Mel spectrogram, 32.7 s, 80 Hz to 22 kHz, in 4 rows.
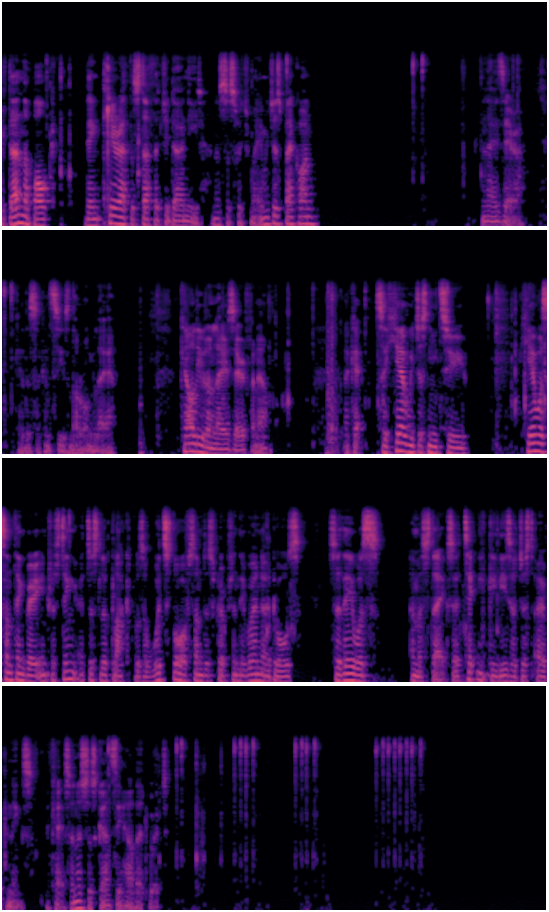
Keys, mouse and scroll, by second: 0.1 middle click, 1.1 scroll up 1, 2.1 scroll down 1, 4.2 click, 7.2 scroll down 1, 7.7 middle click, 8.2 click, 11.2 scroll down 1, 12.0 Escape, 12.4 scroll up 1, 12.8 middle click, 13.8 scroll up 1, 14.8 click, 19.6 scroll up 1, 22.8 scroll down 1, 26.2 click, 27.5 scroll down 1, 28.0 click.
